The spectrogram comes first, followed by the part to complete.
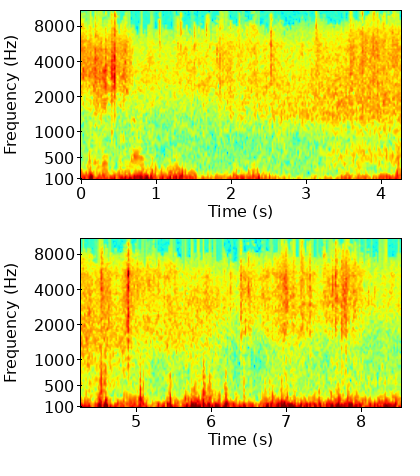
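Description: Wind buffeting the camera's microphone in gusts, a low rumble that eases briefly about three seconds in, with scattered small clicks and taps over it.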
